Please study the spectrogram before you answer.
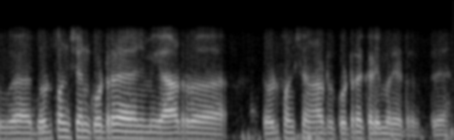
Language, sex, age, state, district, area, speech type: Kannada, male, 45-60, Karnataka, Raichur, rural, conversation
